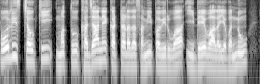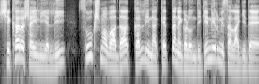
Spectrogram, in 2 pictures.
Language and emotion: Kannada, neutral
